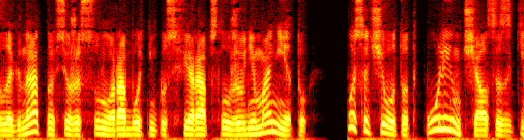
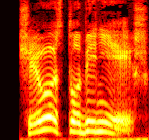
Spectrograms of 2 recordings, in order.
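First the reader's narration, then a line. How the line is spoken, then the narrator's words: Old soldier's snarl. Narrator (Russian): рыкнул старый служака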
